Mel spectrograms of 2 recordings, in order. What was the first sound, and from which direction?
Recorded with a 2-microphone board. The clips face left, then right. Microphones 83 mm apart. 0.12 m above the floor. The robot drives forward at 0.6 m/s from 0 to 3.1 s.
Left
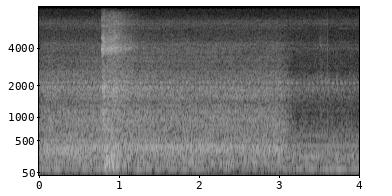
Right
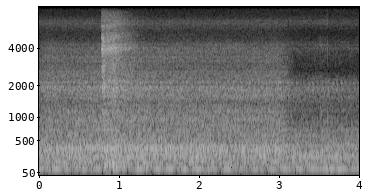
An explosion, 35° left (ahead or behind).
